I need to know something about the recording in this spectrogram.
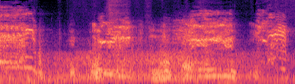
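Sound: pig grunting and squealing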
